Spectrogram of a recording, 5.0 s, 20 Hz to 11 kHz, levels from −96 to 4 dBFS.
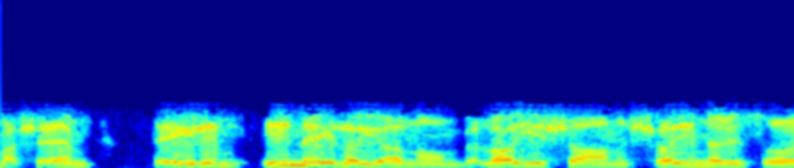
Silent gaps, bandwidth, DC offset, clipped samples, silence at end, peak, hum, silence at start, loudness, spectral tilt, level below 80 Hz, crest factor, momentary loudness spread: none; 4.4 kHz; under 0.1%; under 0.1%; 0 s; -10 dBFS; none; 0 s; -25 LUFS; -9 dB/octave; -66 dBFS; 14 dB; 9 LU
